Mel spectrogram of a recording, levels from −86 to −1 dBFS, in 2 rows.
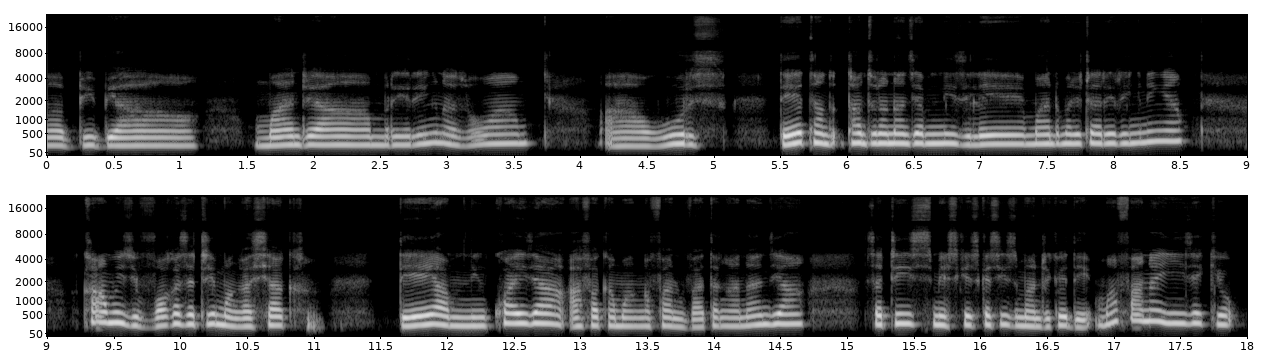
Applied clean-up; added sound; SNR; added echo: none; none; none; none.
